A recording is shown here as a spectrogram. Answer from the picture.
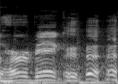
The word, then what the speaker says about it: Herbig: It's spelled Herbig. Exactly like it sounds.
